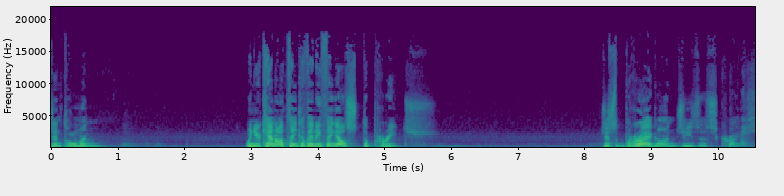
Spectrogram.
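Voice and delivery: speaking in a Scottish brogue. Quoting the old seminary theology professor, in Peter Connolly's Scottish brogue. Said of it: "used to say in his Scottish brogue".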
